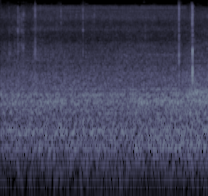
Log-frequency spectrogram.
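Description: Steady road traffic noise, an even hiss with no single vehicle standing out.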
